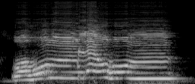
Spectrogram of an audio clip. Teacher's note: मीम साकिन के बाद वाव है, इजहार शफ़ी होगा, गुन्ना नहीं होगा। वहुम लहुम, दो मीम साकिन है, दोनों पर इजहार होगा, गुन्ना नहीं होगा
